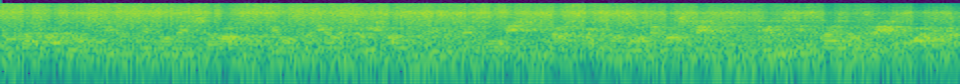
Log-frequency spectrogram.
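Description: A station public-address announcement over the steady noise of a busy underground platform, with a train standing at the platform.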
